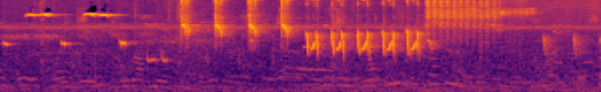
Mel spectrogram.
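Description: Small songbirds singing and calling: scattered high chirps, then a few sharp falling notes, a quick run of about seven notes, and a brief buzzy rattle about four seconds in.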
